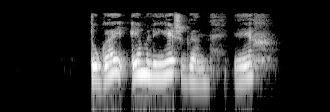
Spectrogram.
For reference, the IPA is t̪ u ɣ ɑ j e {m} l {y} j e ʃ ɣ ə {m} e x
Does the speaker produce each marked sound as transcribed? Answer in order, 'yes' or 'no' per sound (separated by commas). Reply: yes, no, no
